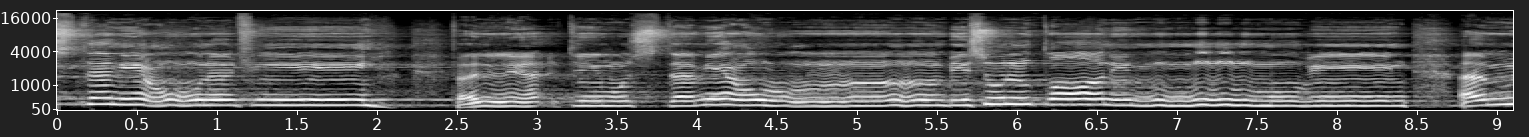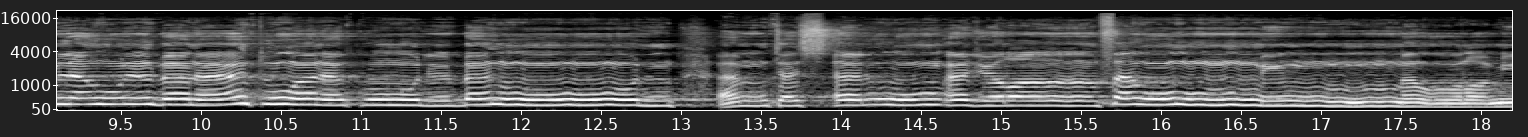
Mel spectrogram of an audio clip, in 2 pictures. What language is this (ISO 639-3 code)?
ara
